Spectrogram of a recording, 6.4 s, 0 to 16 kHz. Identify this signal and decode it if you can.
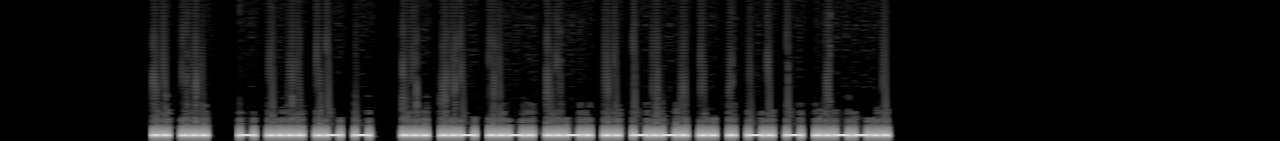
Morse code, heard as a keyed tone, about 50 wpm, 700 Hz. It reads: IS THAT SUFFICIENT?
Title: Sentences from Top 1400 Words 50wpm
